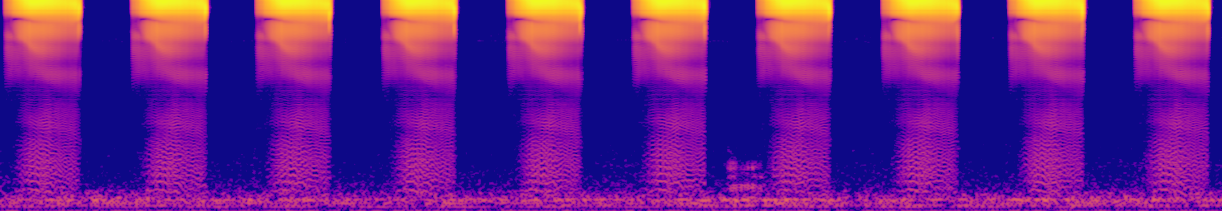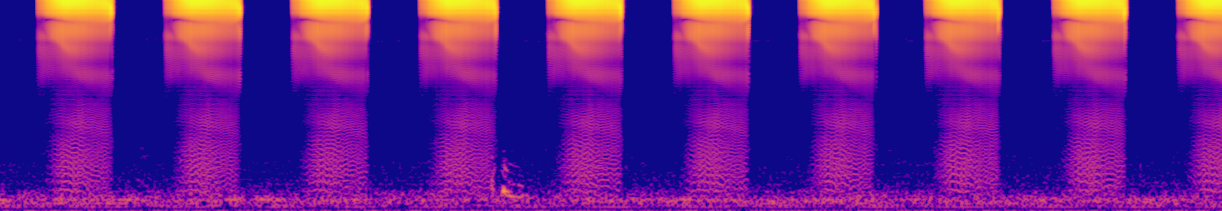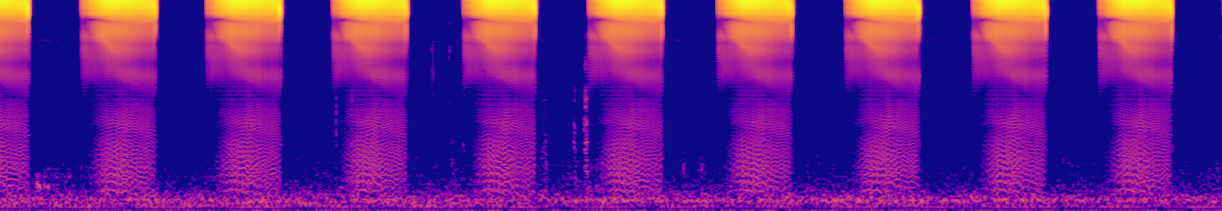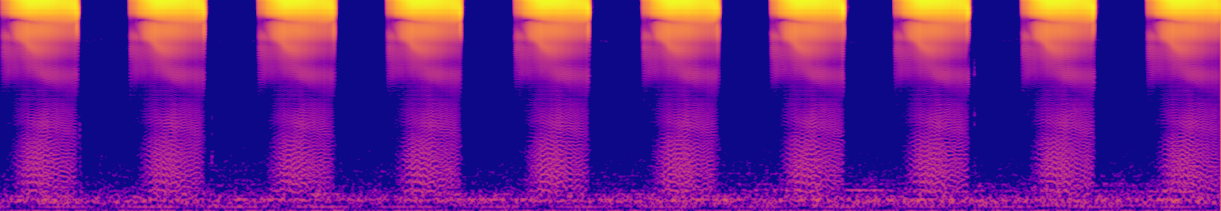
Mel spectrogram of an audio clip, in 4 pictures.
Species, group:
Uromenus elegans
Orthoptera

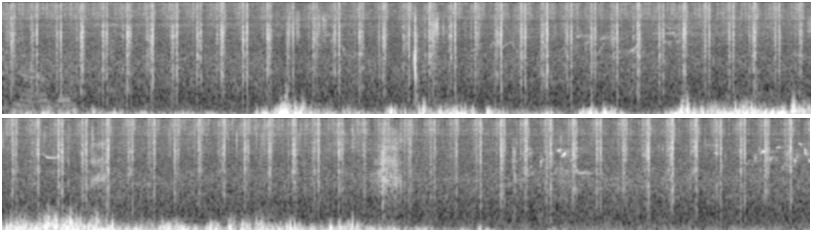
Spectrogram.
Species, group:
Metrioptera brachyptera
Orthoptera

